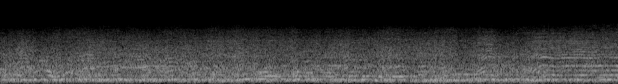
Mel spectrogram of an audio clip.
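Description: Several 80cc two-stroke mini motocross bikes revving hard and changing pitch as they race around a dirt track, over a steady din of voices.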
